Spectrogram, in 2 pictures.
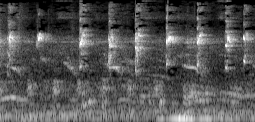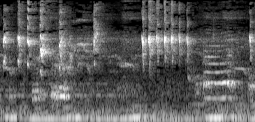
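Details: Long-tailed shrike singing actively, said to mimic a cat: quick chips and clicks crowd together, then a run of fine high trilled notes and a short mewing slur near the end, over low background hum.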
